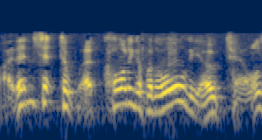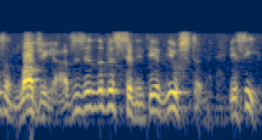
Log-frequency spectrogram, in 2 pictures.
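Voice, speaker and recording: A man's voice: a little high, big pitch swings. An actor playing a dogged, proud male police inspector recounting a case in a radio drama. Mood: earnest. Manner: earnest, storytelling, brisk. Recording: dull old radio recording with faint noise.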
